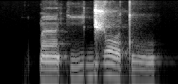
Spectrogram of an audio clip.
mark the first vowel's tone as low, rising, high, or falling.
low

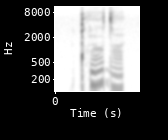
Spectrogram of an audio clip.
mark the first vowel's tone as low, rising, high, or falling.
rising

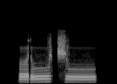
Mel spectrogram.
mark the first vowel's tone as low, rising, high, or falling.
high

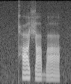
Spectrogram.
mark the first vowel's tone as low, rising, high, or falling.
high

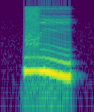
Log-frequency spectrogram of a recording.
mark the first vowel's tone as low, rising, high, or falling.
falling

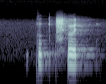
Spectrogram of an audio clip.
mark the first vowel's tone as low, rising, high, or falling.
low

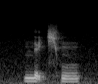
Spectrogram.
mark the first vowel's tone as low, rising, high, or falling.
falling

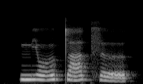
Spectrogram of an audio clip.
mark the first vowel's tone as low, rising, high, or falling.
rising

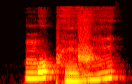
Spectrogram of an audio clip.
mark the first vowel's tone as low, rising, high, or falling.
rising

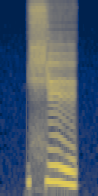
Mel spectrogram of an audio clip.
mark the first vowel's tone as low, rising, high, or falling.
falling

